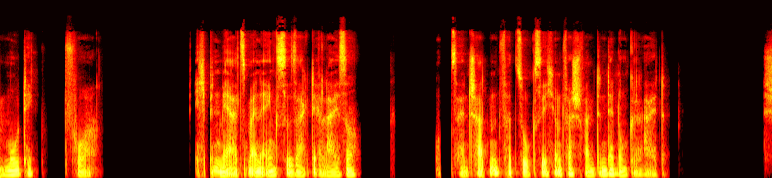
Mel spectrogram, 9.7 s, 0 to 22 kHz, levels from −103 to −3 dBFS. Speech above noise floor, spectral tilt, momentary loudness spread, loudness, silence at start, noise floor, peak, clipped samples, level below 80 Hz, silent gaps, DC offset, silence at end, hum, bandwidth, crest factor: over 70 dB; -4.5 dB/octave; 13 LU; -20 LUFS; 0 s; under -90 dBFS; -2 dBFS; under 0.1%; -36 dBFS; 0.48-0.52 s, 0.59-0.81 s, 1.29-2.43 s, 4.52-4.88 s, 4.94-5.45 s, 5.51-5.64 s, 8.37-8.48 s, 8.54-9.55 s; under 0.1%; 0 s; none; 11.5 kHz; 22 dB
